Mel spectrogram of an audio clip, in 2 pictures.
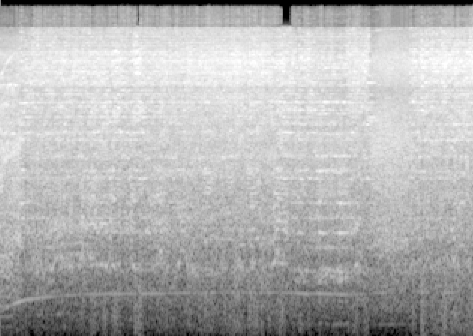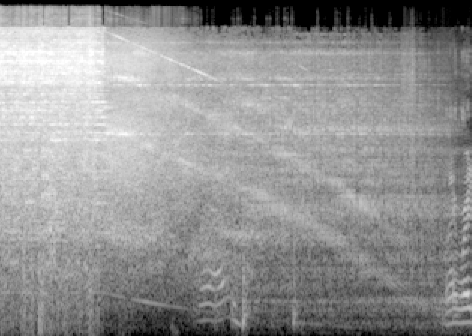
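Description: A power grinder works loudly and steadily against a mason's trowel, scraping hardened cement off the blade for about eight seconds, then winds down and fades, leaving faint handling noises at the end.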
